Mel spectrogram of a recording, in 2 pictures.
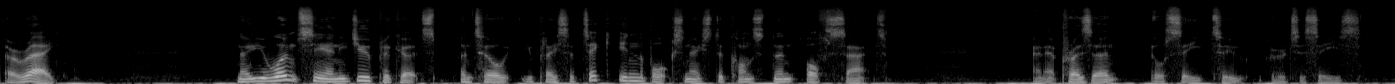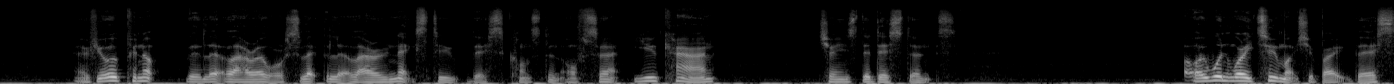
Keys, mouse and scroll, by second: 0.0 click, 8.2 click, 17.4 click, 21.0-26.9 drag.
